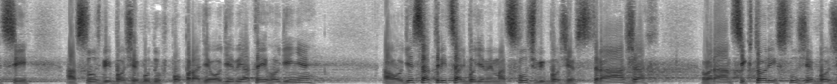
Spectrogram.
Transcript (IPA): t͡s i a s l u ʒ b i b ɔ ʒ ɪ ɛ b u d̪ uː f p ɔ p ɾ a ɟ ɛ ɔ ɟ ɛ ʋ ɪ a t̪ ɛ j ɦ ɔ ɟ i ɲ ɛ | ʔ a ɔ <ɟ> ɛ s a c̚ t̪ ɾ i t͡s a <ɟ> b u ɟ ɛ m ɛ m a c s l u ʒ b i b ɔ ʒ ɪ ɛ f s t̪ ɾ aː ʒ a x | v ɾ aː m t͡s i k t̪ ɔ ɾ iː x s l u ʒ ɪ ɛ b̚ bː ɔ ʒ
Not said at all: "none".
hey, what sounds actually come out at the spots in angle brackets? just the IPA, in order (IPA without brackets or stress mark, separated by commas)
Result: ɟ, ɟ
